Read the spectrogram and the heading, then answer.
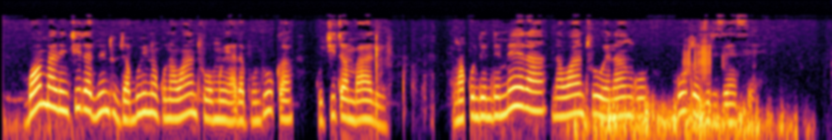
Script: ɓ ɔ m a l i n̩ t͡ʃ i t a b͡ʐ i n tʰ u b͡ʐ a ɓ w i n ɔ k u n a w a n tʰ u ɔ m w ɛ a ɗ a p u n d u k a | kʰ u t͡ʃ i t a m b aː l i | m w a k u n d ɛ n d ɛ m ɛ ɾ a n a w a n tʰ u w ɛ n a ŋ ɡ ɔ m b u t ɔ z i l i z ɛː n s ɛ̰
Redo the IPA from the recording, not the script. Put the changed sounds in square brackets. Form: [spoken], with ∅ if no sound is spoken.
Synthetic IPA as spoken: ɓ ɔ m a l i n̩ t͡ʃ i t a b͡ʐ i n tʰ u b͡ʐ a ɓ w i n ɔ k u n a w a n tʰ u ɔ m w ɛ a ɗ a p u n d u k a | [k] u t͡ʃ i t a m b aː l i | m w a k u n d ɛ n d ɛ m ɛ ɾ a n a w a n tʰ u w ɛ n a ŋ ɡ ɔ m b u t ɔ z i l i z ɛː n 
